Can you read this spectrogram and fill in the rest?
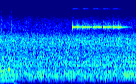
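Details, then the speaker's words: BLDC ceiling fan fitted with an AC/DC kit and synced to the remote: the motor won't run, then gives five high beeps after a minute. The error comes from enamel varnish on the stator's copper winding leads stopping current at the joints. "The reason for this is that The copper winding on the stator is made of insulating enamel or wire on the winding copper. The varnish is applied, which prevents the current from reaching the circuit, and that is why it There is a beep error."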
